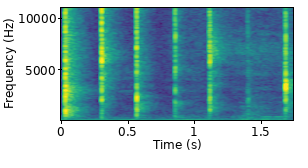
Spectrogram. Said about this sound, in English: We got 1 minute. I'll clap for a minute.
